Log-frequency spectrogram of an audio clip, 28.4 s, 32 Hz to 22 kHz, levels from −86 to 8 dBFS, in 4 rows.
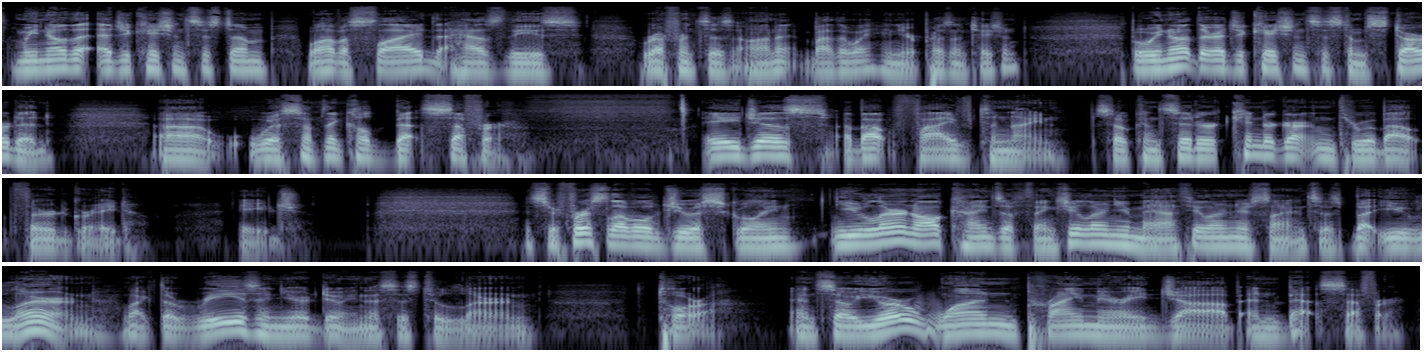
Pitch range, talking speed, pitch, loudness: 100-120 Hz, 190 wpm, 110 Hz, -22 LUFS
